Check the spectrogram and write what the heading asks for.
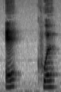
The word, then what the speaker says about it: equity: E is stressed. Equity. So that middle one, that middle I is a schwa.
